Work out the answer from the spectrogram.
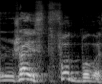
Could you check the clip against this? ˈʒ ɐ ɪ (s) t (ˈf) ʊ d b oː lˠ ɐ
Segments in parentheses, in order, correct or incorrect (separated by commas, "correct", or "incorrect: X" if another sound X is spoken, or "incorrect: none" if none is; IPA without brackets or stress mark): correct, correct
